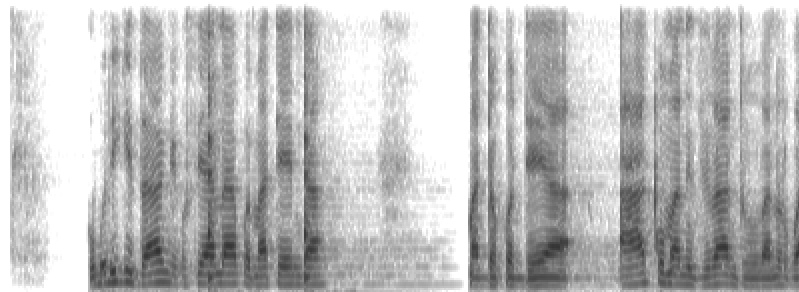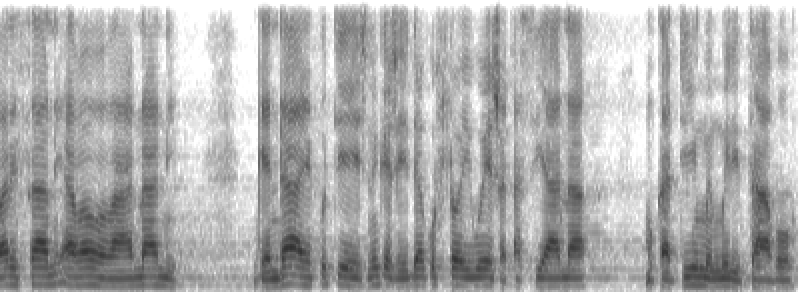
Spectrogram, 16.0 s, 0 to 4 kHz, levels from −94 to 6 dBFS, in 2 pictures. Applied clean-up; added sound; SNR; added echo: none; Tap / Wood; 3 dB; reverberation time 1.4 s.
